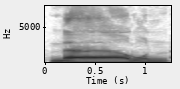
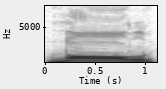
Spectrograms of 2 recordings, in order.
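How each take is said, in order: First: The first syllable is thin, sounding like na. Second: The first syllable is thick, sounding like nor. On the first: The speaker calls it right. "Na dibaca tipis" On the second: The speaker calls it wrong. "Na, jangan dibaca tebal. Nor, ... Norun, enggak"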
